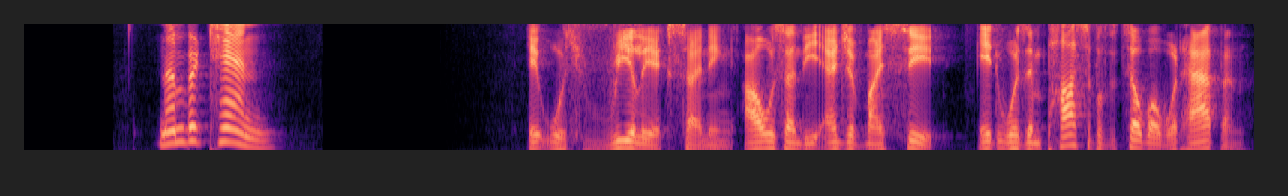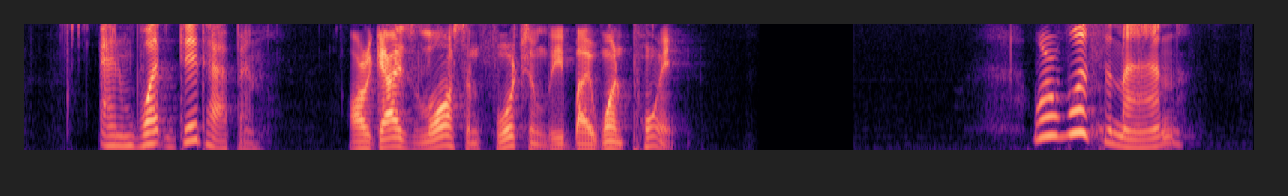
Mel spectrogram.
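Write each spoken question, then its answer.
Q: Where was the man?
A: at a sports game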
